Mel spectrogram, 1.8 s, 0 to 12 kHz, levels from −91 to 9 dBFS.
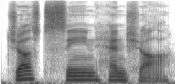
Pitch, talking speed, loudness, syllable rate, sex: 105 Hz, 100 wpm, -18 LUFS, 2.5 syllables/s, male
